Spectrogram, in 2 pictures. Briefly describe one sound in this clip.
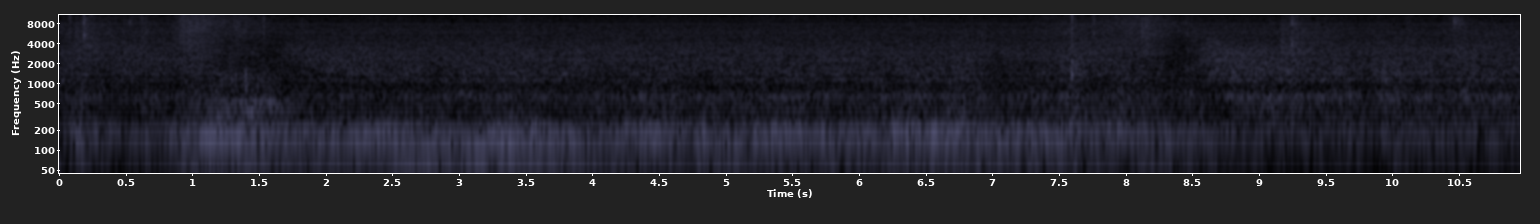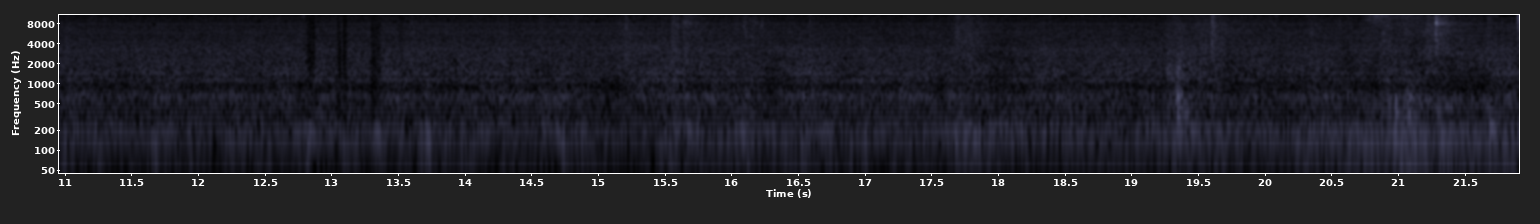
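Wind blows steadily through a snowy forest.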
